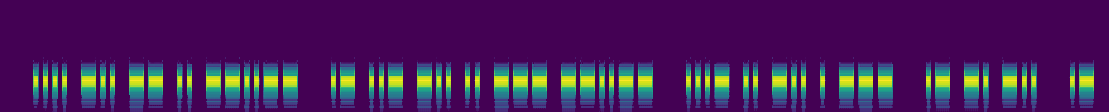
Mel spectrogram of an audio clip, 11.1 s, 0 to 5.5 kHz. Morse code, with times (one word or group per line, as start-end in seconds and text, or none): 0.3-3.0 HDMI,
3.3-6.5 AUDIO,
6.9-8.9 VIDEO
9.3-10.4 AND
10.7-10.9 A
